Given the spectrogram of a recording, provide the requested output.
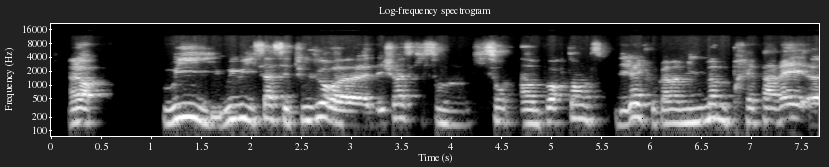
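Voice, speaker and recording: Fairly slow and fairly even in intonation, a man speaks in a high voice with a dark, mellow tone. His loudness swings a lot. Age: 30s. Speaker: dog trainer. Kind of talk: casual chat.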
